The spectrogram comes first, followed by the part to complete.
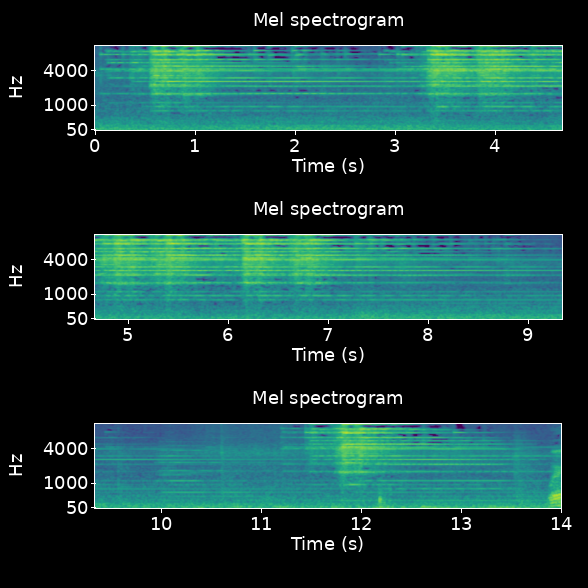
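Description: Altar bells (sanctus bells) rung in the sanctuary for the elevation of the chalice just after the consecration of the wine. One ringing shake, then a run of several shakes about three to seven seconds in, and one more near the end, each left to ring out.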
